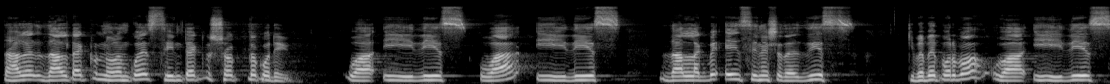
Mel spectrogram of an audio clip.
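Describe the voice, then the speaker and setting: A man with a high-sitting voice teaches Quran reading, spelling out syllables and drawing them out slowly as he recites. His explanations are patient and step by step, and the audio has a long reverb tail.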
